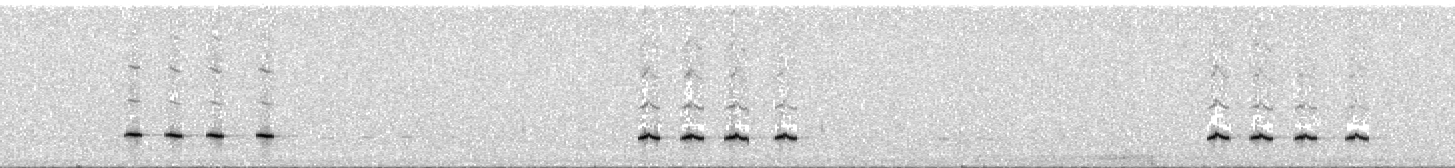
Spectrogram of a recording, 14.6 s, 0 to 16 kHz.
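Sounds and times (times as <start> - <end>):
ring ouzel clear piping whistled notes: 1.2 - 2.8, 6.4 - 8.0, 12.1 - 13.8.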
